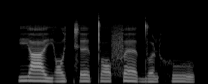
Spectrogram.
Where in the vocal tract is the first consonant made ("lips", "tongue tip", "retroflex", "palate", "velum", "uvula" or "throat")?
palate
